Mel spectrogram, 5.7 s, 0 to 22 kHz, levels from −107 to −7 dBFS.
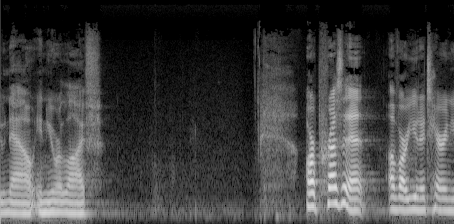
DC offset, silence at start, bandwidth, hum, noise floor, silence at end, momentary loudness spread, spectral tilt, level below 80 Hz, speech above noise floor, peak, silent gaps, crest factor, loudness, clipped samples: under 0.1%; 0 s; 13.5 kHz; none; -68 dBFS; 0 s; 23 LU; -5.5 dB/octave; -74 dBFS; 40 dB; -8 dBFS; none; 22 dB; -28 LUFS; under 0.1%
